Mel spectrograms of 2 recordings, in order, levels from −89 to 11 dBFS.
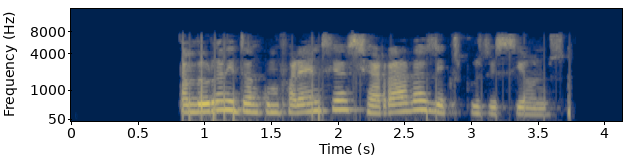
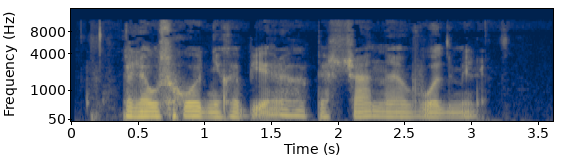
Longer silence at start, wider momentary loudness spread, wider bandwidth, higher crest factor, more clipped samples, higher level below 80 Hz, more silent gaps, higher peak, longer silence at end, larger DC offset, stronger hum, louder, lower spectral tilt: first, 0.85 s vs 0.15 s; about the same, 14 LU vs 14 LU; second, 7.8 kHz vs 11.5 kHz; about the same, 18 dB vs 20 dB; neither; about the same, -50 dBFS vs -46 dBFS; neither; about the same, -2 dBFS vs 0 dBFS; about the same, 0.45 s vs 0.55 s; neither; neither; about the same, -18 LUFS vs -19 LUFS; second, -3.5 dB/octave vs -6 dB/octave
